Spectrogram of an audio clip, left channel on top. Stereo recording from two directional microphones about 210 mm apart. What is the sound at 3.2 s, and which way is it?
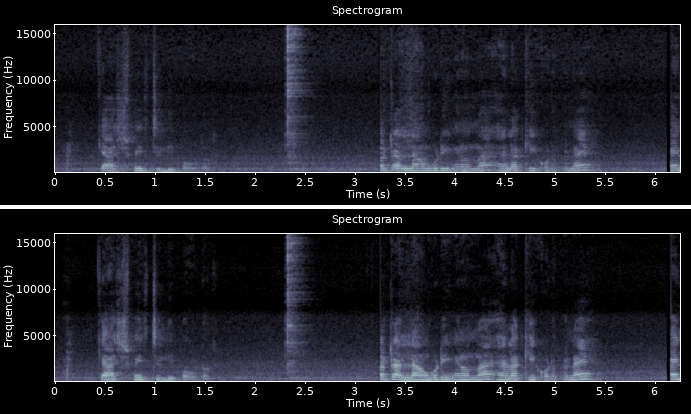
A woman's voice, 15° right (ahead or behind).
